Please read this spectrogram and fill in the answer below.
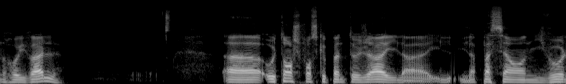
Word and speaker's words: Pantoja: si c'était en espagnol, c'est Pantoja, mais je crois que c'est chez les Brésiliens, donc c'est du portugais, je crois que c'est Pantoja.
